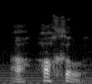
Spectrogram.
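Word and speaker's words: Ahoghill: church in the town i don't expect everyone to be able to pronounce that name a-h-o-g-h-i-l a huckle there was such a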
